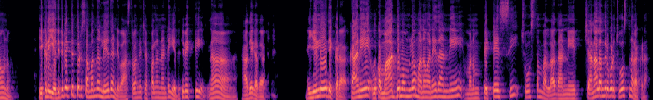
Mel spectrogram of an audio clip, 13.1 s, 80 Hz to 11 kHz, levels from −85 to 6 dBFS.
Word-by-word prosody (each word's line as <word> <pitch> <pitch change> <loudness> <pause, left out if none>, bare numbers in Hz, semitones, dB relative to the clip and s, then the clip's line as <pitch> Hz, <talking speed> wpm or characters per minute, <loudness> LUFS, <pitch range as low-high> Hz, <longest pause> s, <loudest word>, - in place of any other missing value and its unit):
అవును. 160 -9 -3 0.6
ఇక్కడ 195 +4 +3
ఎదుటి 220 +9 +1
వ్యక్తి 245 +1 +2
తోటి 245 -1 +2
సంబంధం 205 +3 0
లేదండి. 205 +2 0
వాస్తవంగా 155 +11 -5
చెప్పాలనంటే, 165 +3 -4
ఎదుటి 185 - -4
వ్యక్తి 190 +1 -2 0.3
ఆ! - - +2 0.6
అదే 160 +5 +2
గదా! 100 -2 -1 1.0
ఏ - - +7
లేదిక్కడ. 230 +1 +4 0.2
కానీ 190 +7 +5 0.2
ఒక 175 - +2
మాధ్యమంలో 215 +5 +3
మనం 175 0 0
అనేదాన్ని, 200 +1 -1 0.3
మనం 150 +2 -4
పెట్టేసి, 200 +8 -1 0.2
చూస్తం 190 +1 -6
వల్ల 115 - -1 0.2
దాన్ని 135 +1 -2 0.3
జనాలందరూ 225 +8 +3
గూడా 220 -1 0
చూస్తున్నారక్కడ. 225 0 -2
190 Hz, 135 wpm, -21 LUFS, 160-215 Hz, 1.0 s, ఏ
